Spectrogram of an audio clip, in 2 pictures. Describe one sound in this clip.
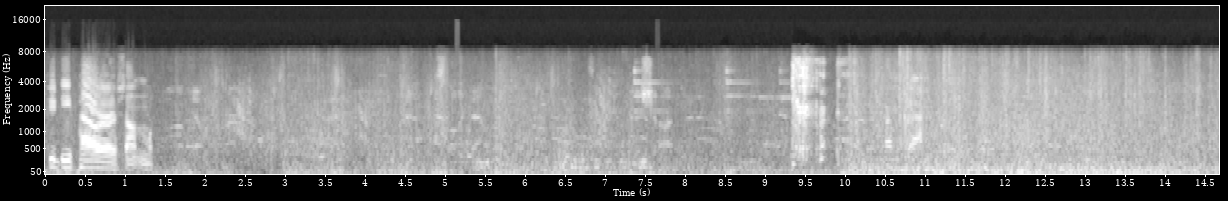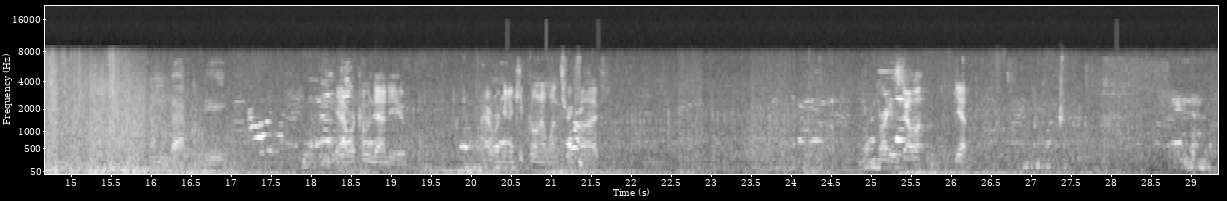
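Waves splash against a sailing ship's hull.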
